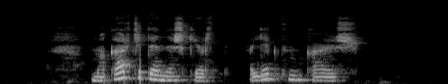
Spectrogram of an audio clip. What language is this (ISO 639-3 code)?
chm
